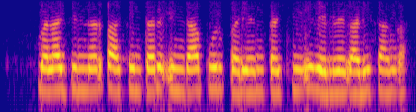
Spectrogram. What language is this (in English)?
Marathi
